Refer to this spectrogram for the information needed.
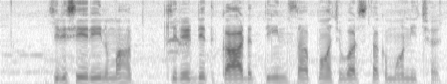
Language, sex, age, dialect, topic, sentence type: Maithili, male, 18-24, Angika, agriculture, statement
